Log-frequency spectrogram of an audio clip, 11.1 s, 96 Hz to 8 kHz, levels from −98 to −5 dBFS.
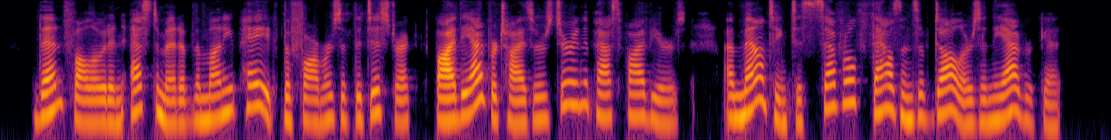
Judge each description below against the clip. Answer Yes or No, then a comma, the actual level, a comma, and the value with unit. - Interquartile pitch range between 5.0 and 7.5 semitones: Yes, average, 5.3 semitones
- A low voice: No, high, 190 Hz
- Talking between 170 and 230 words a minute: No, average, 160 wpm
